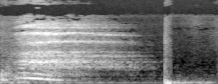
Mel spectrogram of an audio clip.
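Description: A man's long, voiced sigh, falling in pitch, as he settles into bed.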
